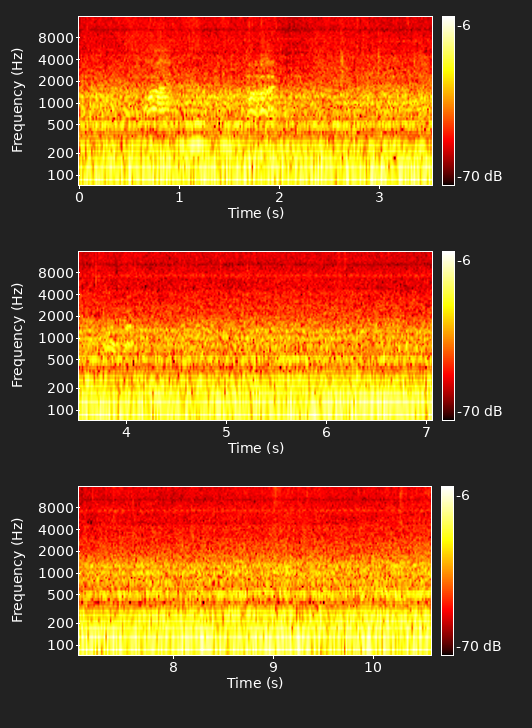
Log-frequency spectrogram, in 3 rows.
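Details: Honey bees being removed from a Russian 122 mm field gun at a museum in College Station, Texas, driven out with smoke and tea tree oil; a steady, dense low buzzing hum continues throughout, with faint voices early on.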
